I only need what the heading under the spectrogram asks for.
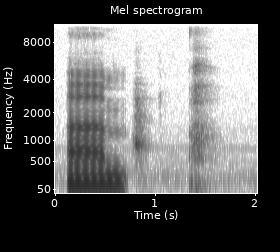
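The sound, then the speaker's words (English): A dog in a house barks loudly, one long drawn-out bark followed by two shorter, quieter yelps, with no one talking. “Apparently I'm the only person in this house that looks after the dog.”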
